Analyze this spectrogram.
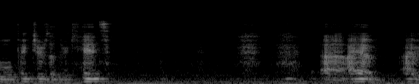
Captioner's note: chuckling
